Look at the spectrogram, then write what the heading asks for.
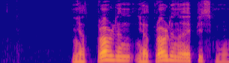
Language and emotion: Russian, neutral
